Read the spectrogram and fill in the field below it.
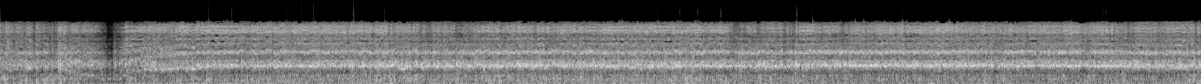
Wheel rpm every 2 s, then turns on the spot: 120, 230, 230, 230, 230, 230.
none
